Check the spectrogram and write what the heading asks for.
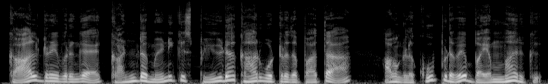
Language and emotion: Tamil, fearful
